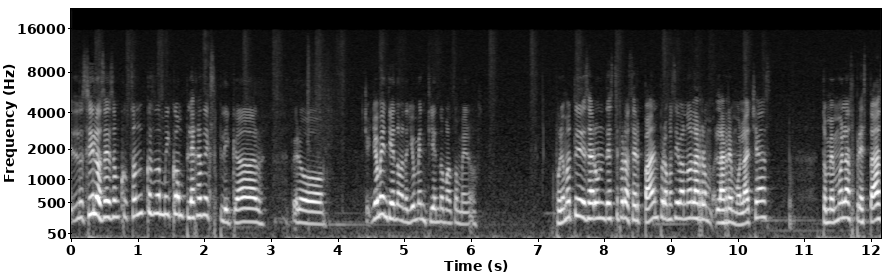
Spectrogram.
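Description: A man's voice: very high-pitched, clear, resonant tone. A young man with a northern Mexican accent, chatting casually to viewers while streaming a game, rambling with nervous giggles. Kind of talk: casual live game commentary.

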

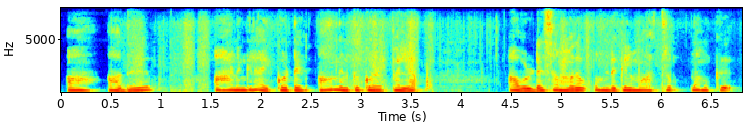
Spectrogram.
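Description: A woman voicing a gentle, worried husband who speaks softly and a little lower. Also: fairly even intonation, a little slow, slight background noise, close to an everyday voice. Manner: soft, lowered, concerned.

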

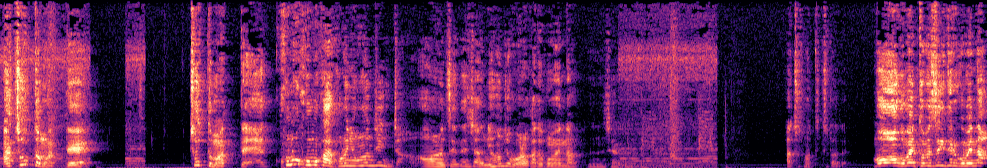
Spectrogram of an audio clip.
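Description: A man with a Kansai accent hosts a casual reaction video, his voice leaping all over the place as he thinks out loud and bursts into exclamations. A music video plays faintly behind him. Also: high-pitched, very fast. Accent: Kansai Japanese. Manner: excitable, thinking aloud with frequent exclamations. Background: faint music video playing.

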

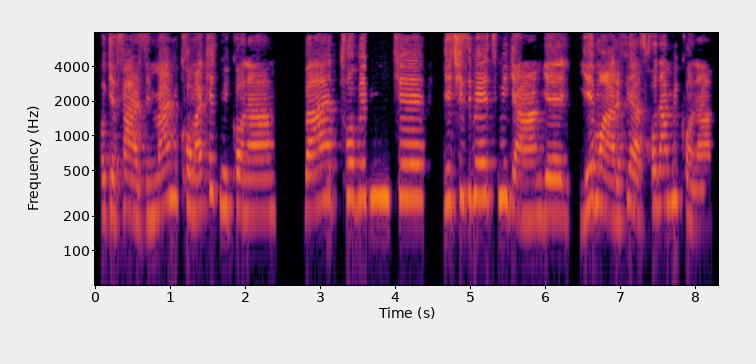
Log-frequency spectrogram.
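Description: A man's voice: very high-pitched, fairly even intonation, fairly bright tone. A male host of a live chat, teasing his guest in a mock-polite way.

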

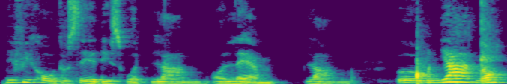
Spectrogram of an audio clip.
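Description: A middle-aged woman from Thailand chats slowly and casually as she cooks, drifting between Thai and halting English. She is recorded in a roomy, echoey home kitchen with clear background noise behind her. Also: medium pitch, lively intonation. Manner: chatty, mixes halting English with Thai, stumbles over English words. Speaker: cooking vlogger. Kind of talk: casual cooking vlog chat.

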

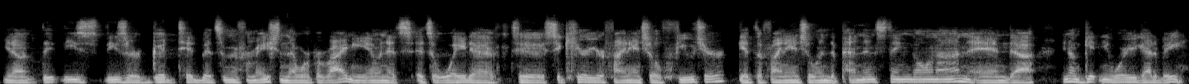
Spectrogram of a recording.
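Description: A man's voice: deep voice, fairly even intonation, brisk, few pauses, slightly rough, no room sound. A man chatting casually as a podcast co-host in a folksy, informal, agreeable way.

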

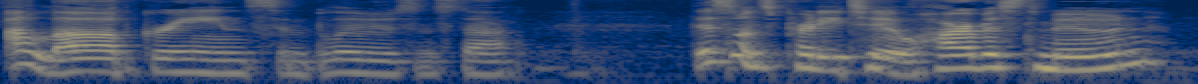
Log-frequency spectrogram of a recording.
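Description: Speaking a little slowly in a lowish voice, a woman in her thirties walks through her cross-stitch haul on webcam from a small craft room at home. The show-and-tell is casual, enthusiastic, and sprinkled with rambling side comments.

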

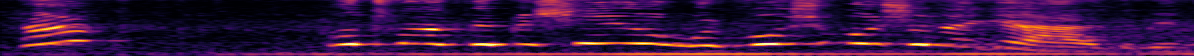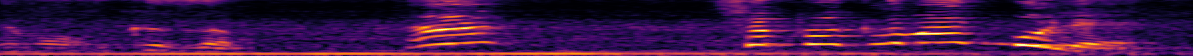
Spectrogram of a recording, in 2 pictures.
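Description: Very high-pitched woman scolding cats playfully. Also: huge pitch swings, fairly quick, echoey room, background noise. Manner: playful scolding, teasing questions. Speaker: cat vlogger. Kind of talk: baby talk to pet cats. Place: home, indoors.

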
